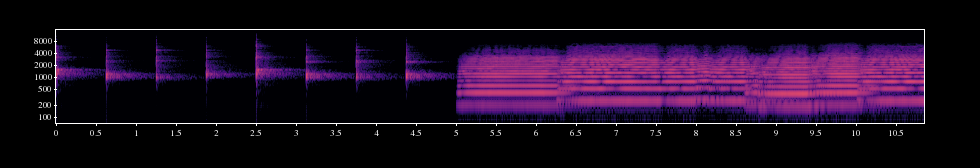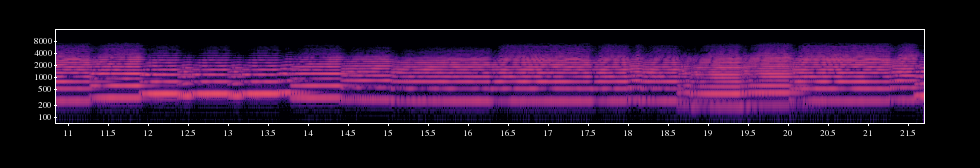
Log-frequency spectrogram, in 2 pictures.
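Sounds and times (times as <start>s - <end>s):
trumpet duet: 5.0s - 21.6s.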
